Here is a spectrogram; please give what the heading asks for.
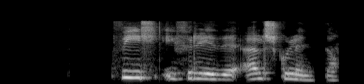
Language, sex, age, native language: Icelandic, female, 10, Icelandic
